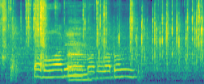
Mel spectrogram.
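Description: A child singing a short wordless tune in held notes that step up and down in pitch for about two seconds, while a packet crinkles as it is handled.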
